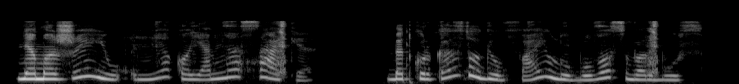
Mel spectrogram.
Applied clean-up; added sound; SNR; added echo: neural mask model Resemble Enhance denoiser.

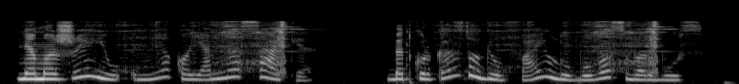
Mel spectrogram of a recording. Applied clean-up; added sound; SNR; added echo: none; Cutlery, silverware; 14 dB; none.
